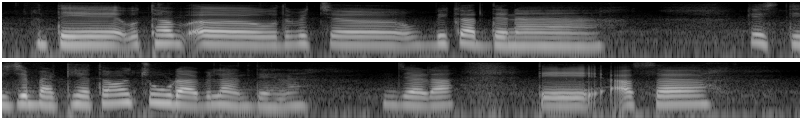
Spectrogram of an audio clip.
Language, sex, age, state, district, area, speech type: Dogri, female, 18-30, Jammu and Kashmir, Samba, rural, spontaneous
